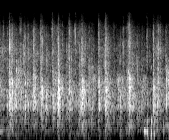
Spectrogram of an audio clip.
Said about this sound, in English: Let us get a hand clap for Dr.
